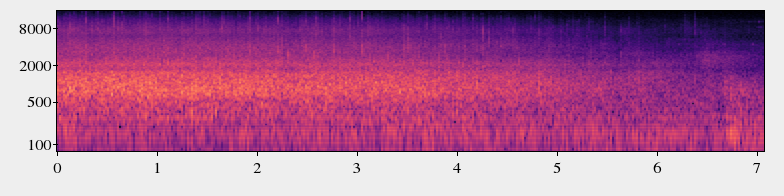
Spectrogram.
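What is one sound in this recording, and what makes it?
A large crowd applauds, loud at first and then fading.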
